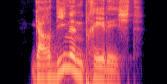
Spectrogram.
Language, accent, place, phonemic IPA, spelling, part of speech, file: German, Germany, Berlin, /ɡaʁˈdiːnənˌpʁeːdɪçt/, Gardinenpredigt, noun, De-Gardinenpredigt.ogg
- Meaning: reprehension, typically of the husband by his wife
